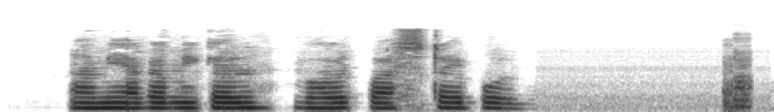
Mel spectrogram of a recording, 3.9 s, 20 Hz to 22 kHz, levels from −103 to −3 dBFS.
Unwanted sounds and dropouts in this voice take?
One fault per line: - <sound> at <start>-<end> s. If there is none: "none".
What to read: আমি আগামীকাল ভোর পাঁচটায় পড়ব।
- laugh at 3.6-3.8 s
